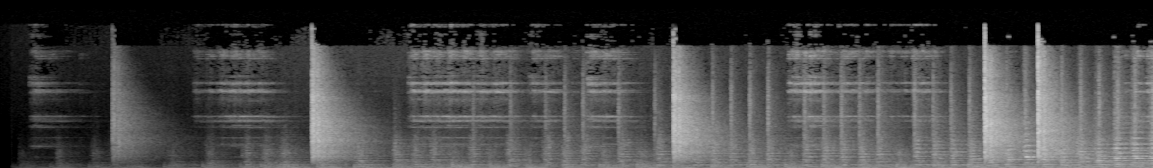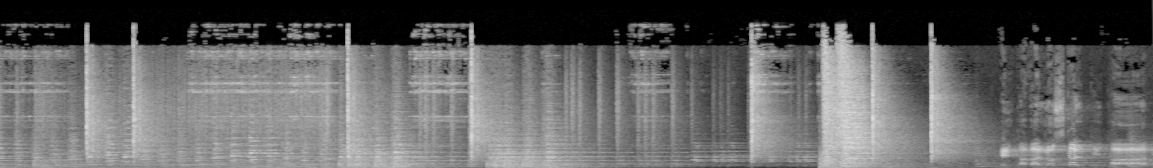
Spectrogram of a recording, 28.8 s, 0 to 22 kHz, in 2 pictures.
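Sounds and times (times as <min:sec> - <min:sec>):
full orchestra playing an Italian opera aria introduction: 0:00.7 - 0:28.8
whip-like cracks: 0:01.4 - 0:02.0, 0:03.9 - 0:04.6, 0:08.4 - 0:09.2, 0:12.3 - 0:13.8, 0:14.4 - 0:20.7, 0:23.8 - 0:26.7.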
